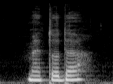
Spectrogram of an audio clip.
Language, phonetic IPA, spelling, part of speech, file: Czech, [ˈmɛtoda], metoda, noun, Cs-metoda.ogg
- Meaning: 1. method (process by which a task is completed) 2. method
